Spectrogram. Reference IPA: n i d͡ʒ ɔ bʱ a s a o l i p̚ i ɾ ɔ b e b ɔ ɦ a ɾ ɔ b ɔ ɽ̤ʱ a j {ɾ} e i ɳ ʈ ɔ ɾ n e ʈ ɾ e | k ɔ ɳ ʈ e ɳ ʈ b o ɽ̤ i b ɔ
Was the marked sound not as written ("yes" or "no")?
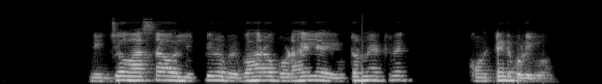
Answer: yes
